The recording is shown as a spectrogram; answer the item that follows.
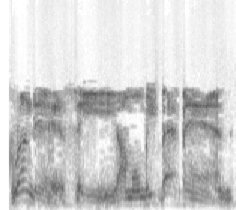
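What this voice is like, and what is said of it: Solomon Grundy Creole voice impression. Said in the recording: “which I love the accent ... he had the awesome Creole accent”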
